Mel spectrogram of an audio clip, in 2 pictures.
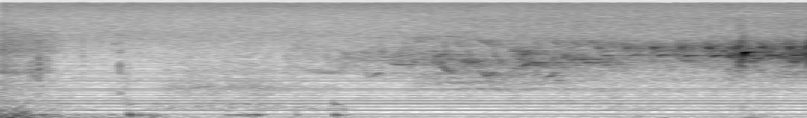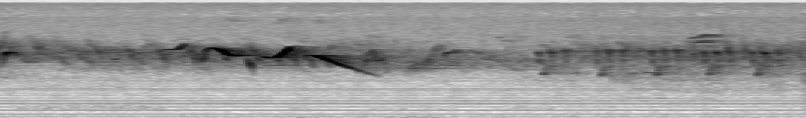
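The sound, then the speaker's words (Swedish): A common rosefinch sings a short run of clear, whistled notes, rising and falling, over a steady low hum and a faint insect-like buzz in the background. “Det är en östlig, väldigt, väldigt vacker fågel, de utfärgade hannarna i alla fall eh, som heter Rosenfink. Vi ska lyssna på hur den låter.”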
